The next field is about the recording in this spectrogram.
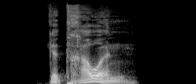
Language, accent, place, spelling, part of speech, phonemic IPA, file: German, Germany, Berlin, getrauen, verb, /ɡəˈtʁaʊ̯ən/, De-getrauen.ogg
- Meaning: to dare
